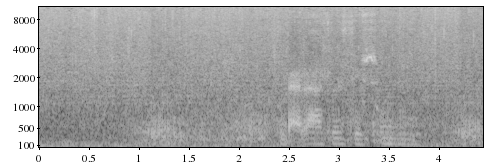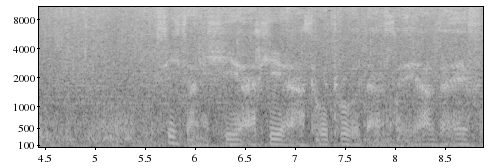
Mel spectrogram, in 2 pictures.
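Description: A man speaks slowly and gravely.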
